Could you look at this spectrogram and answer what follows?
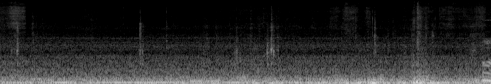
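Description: A four-wheel drive vehicle climbs a rough soil track through a pit, its engine a steady low rumble with occasional knocks and rattles from the uneven ground, close and continuous.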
